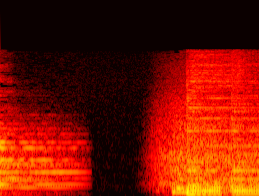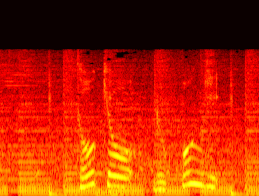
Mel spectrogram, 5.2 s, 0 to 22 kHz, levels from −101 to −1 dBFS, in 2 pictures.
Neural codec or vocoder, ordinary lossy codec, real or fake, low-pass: none; none; real; none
